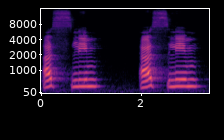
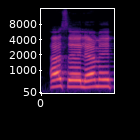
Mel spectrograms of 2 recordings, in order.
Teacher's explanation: سین کے اوپر دیکھیں سکون آ گیا, سیٹی کی آواز پیدا ہوگی, کلکلا نہیں کرنا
